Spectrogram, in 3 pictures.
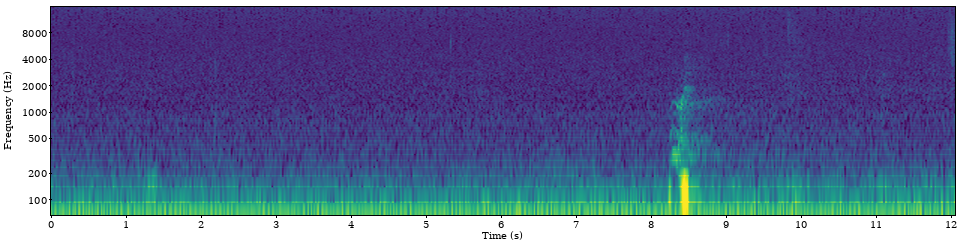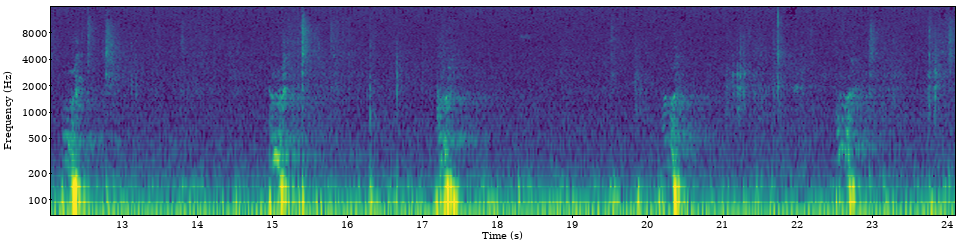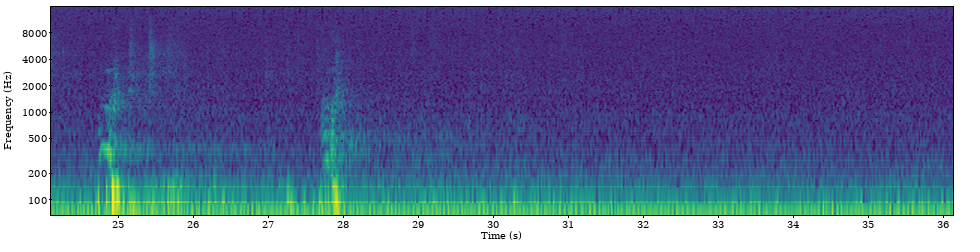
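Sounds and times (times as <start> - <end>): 
deep continuous rumble: 0.0 - 35.3
moose grunts: 8.1 - 30.1.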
